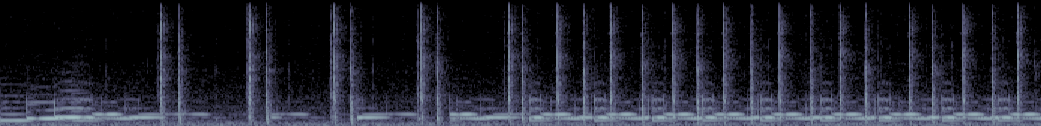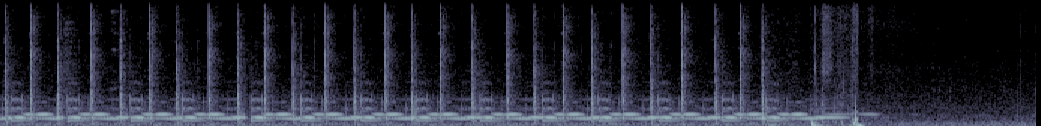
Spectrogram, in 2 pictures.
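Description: Electronic music with quick ticking beats and bright beeping tones plays through small speakers, then stops abruptly.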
